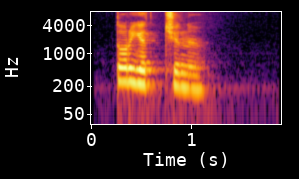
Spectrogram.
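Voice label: "торйӧдчыны", Komi, female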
